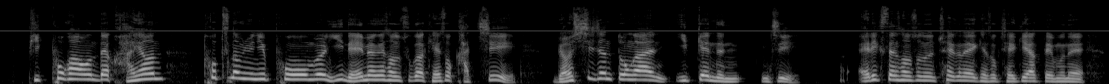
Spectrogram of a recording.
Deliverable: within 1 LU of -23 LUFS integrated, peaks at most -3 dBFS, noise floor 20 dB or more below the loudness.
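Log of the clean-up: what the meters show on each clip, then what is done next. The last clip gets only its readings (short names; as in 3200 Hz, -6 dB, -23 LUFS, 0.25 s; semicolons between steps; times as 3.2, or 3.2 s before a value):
steady tone 4800 Hz; tone level -52 dBFS; loudness -28.5 LUFS; peak -14.5 dBFS; loudness target -23.0 LUFS
-> notch 4800 Hz, Q 30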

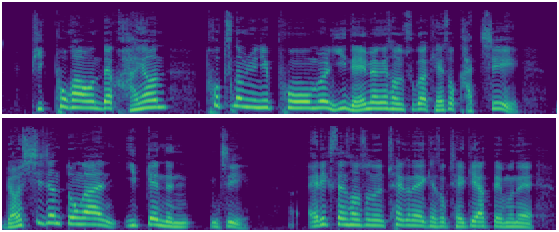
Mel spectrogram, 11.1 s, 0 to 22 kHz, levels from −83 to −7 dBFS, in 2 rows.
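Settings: steady tone none; loudness -28.5 LUFS; peak -14.5 dBFS; loudness target -23.0 LUFS
-> gain +5.5 dB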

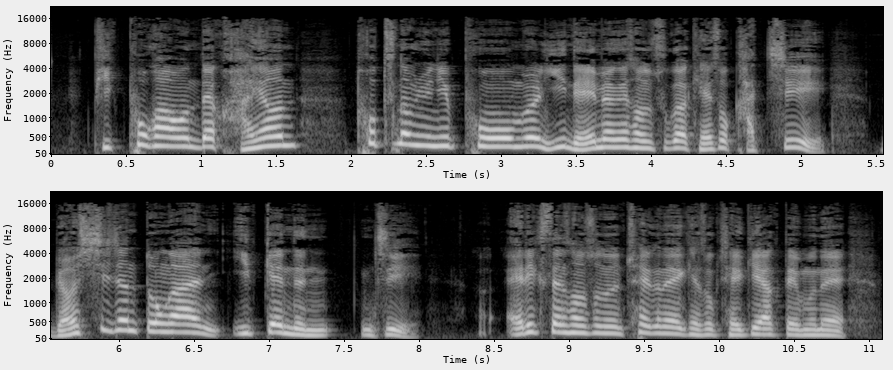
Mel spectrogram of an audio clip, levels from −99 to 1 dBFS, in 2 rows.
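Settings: loudness -23.0 LUFS; peak -9.0 dBFS; noise floor -69 dBFS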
